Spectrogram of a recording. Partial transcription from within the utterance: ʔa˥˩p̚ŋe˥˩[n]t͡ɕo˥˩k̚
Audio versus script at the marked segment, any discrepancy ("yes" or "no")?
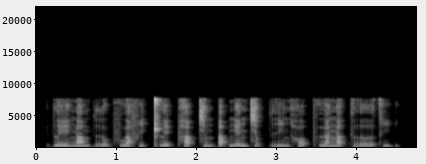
no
